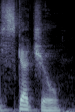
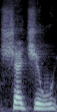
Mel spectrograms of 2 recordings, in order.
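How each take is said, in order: First: The word begins with an sk sound. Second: The word begins with an sh sound. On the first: "But the noun, a schedule, she said schedule" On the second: "So for the verb, to schedule you in, she dropped the C"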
